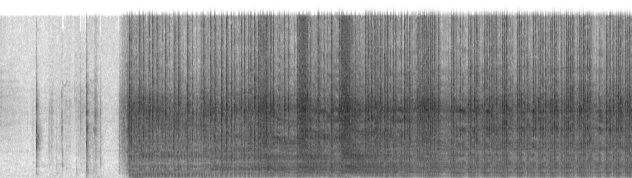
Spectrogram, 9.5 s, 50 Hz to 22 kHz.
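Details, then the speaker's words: Homelite Super 1130G chainsaw, after replacing only the out-of-range, swollen condenser on a no-fire ignition, muffler off: a couple of quiet pulls, then it catches and holds a loud raspy high-rev run, now firing properly. "I didn't change anything else but that damn condenser, guys."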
